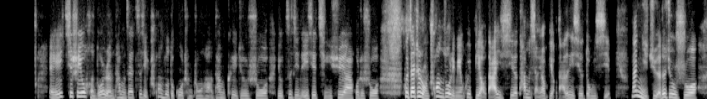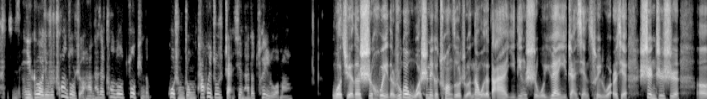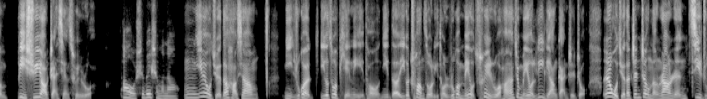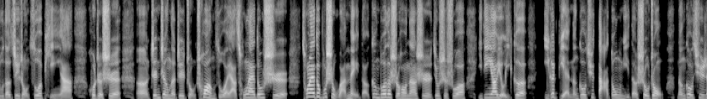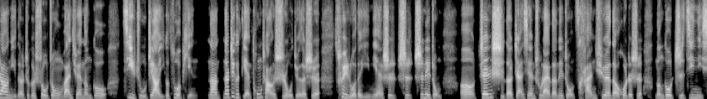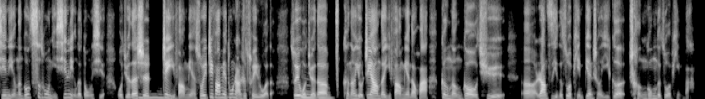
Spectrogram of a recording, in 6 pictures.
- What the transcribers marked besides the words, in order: teeth sucking; other background noise; lip smack; other noise; lip smack
- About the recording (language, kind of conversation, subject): Chinese, podcast, 你愿意在作品里展现脆弱吗？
